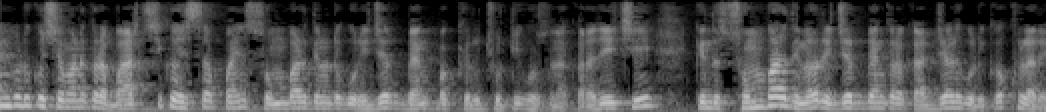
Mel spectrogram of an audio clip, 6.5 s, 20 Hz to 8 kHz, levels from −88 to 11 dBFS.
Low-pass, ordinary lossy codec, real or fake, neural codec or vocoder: 7.2 kHz; none; real; none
